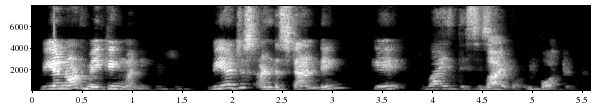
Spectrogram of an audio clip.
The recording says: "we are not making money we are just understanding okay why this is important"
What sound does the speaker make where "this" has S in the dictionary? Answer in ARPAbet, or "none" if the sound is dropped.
none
